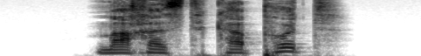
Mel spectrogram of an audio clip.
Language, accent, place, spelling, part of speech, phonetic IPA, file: German, Germany, Berlin, machest kaputt, verb, [ˌmaxəst kaˈpʊt], De-machest kaputt.ogg
- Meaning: second-person singular subjunctive I of kaputtmachen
